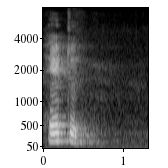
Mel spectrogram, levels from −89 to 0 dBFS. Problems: constant background noise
